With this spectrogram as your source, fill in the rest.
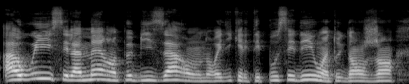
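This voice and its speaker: A man's voice: high-pitched, brisk. A young man hosting a let's play, musing aloud and chatting as he reads a story game.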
